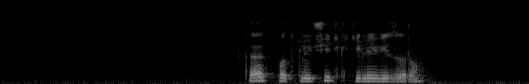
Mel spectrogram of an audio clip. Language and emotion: Russian, neutral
